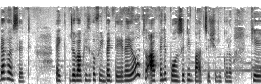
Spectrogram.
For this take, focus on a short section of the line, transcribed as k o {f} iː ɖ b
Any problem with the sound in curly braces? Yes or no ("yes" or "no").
no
